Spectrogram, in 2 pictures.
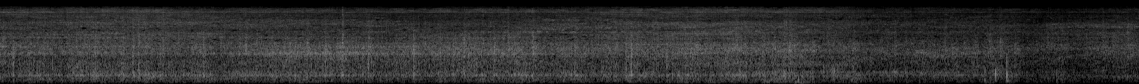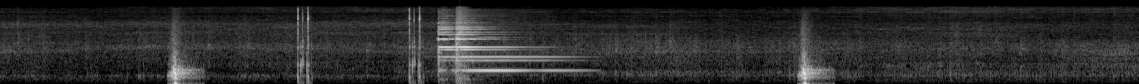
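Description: Faint steady hiss, then in the second half a few sharp clacks and clicks of diecast toy cars and plastic track being handled, with one short metallic ring that dies away over about a second and a half.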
